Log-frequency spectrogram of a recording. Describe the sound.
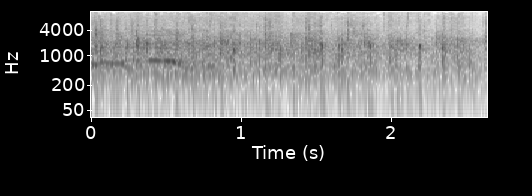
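Audience applause breaks out during a talk about illness rumors and vaccination. Many hands clap in a dense, fairly loud wash that continues throughout, with slight swells and dips.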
